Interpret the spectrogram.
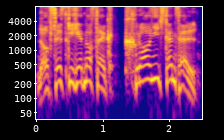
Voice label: Speech Quick Commands Ally Ship, PL; World Of Warships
